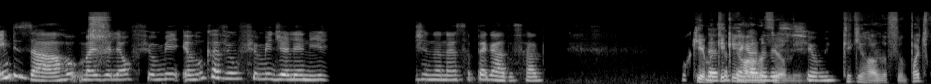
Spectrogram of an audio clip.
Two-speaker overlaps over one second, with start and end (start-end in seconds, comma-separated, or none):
7.0-8.4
